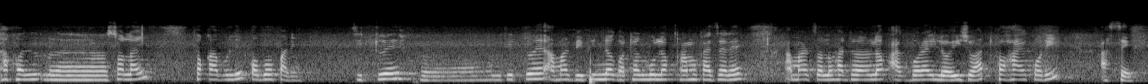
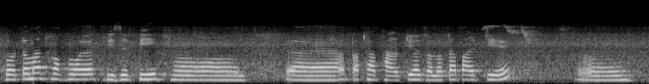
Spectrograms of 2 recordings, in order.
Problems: constant background noise, background conversations at intervals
